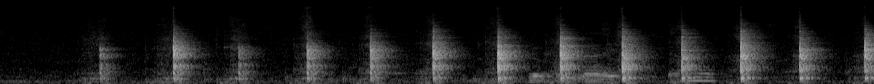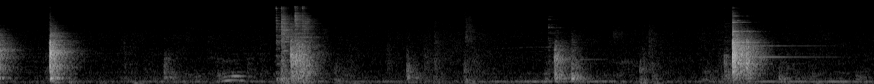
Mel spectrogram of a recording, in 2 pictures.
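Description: A kitchen knife chopping on a wooden cutting board: about fifteen even strokes, a little more than one a second. Then come a few separate knocks and, near the end, a loud clatter with a short ring.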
